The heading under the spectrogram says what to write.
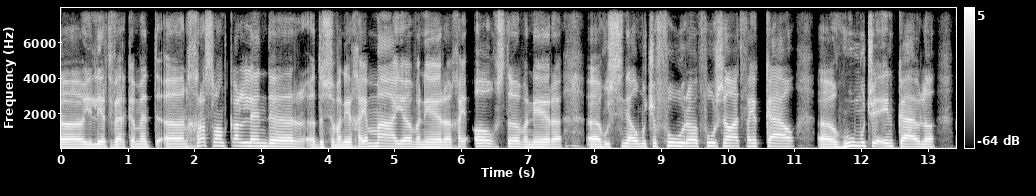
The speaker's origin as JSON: {"language": "Dutch", "town": "Amsterdam", "region": "North Holland", "country": "Netherlands", "said": "De eerste gediplomeerde Marokkaanse boer uit Amsterdam-Oost."}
